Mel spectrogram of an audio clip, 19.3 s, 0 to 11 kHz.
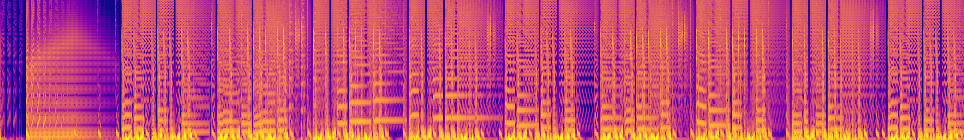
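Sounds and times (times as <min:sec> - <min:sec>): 
chiptune music on a SID chip: 0:00.2 - 0:19.2.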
